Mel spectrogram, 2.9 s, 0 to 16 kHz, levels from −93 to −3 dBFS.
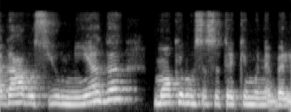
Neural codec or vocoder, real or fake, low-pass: none; real; 10.8 kHz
